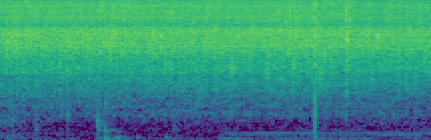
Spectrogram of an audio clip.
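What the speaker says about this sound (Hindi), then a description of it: "सारी चीज़ों को हम फ्राई कर लेंगे। इसके साथ हम नमक भी ऐड कर देंगे ताकि ये हमारी जो प्याज है वो गल जाए।" Onions frying with salt for butter chicken give a dense, even sizzling hiss, close and steady, with a few low knocks and a brief clatter partway through.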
